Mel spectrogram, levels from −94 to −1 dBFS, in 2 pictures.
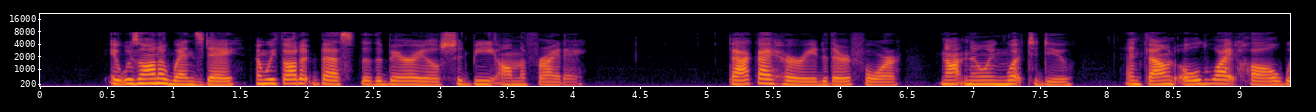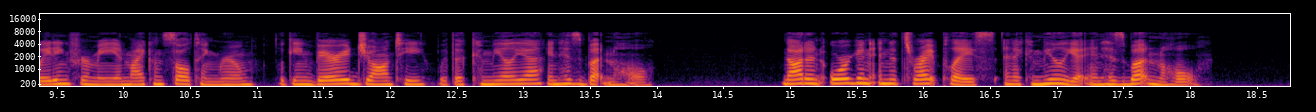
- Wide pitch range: No, average, 3.0 semitones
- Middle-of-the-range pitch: No, high, 195 Hz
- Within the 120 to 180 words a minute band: No, average, 200 wpm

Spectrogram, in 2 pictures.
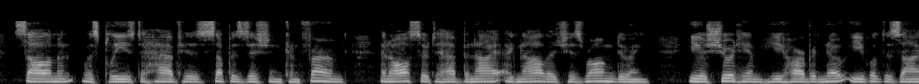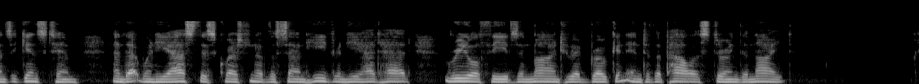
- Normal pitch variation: No, narrow, 1.9 semitones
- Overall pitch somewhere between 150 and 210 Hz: No, low, 125 Hz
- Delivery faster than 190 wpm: No, average, 175 wpm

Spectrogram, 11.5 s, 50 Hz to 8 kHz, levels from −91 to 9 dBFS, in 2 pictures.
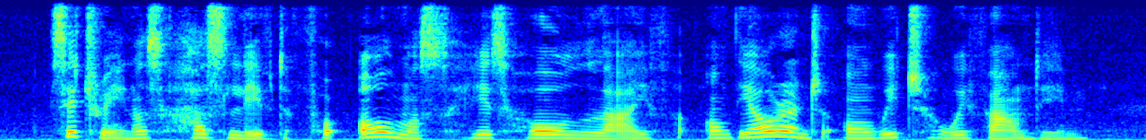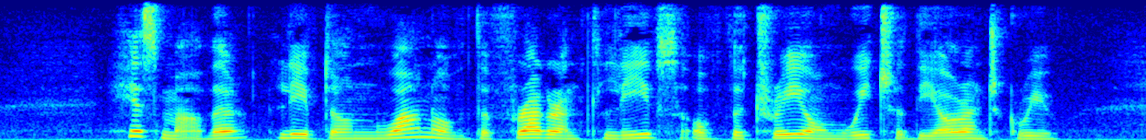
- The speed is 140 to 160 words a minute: No, average, 175 wpm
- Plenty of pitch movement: No, average, 3.3 semitones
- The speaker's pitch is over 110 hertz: Yes, medium, 185 Hz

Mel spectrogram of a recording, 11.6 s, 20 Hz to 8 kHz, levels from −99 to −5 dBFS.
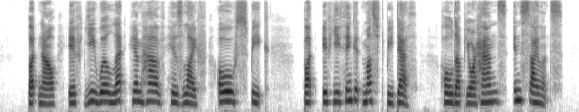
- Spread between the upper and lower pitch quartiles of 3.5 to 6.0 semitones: No, narrow, 2.5 semitones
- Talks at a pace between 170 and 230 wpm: No, slow, 135 wpm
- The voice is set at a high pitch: Yes, high, 205 Hz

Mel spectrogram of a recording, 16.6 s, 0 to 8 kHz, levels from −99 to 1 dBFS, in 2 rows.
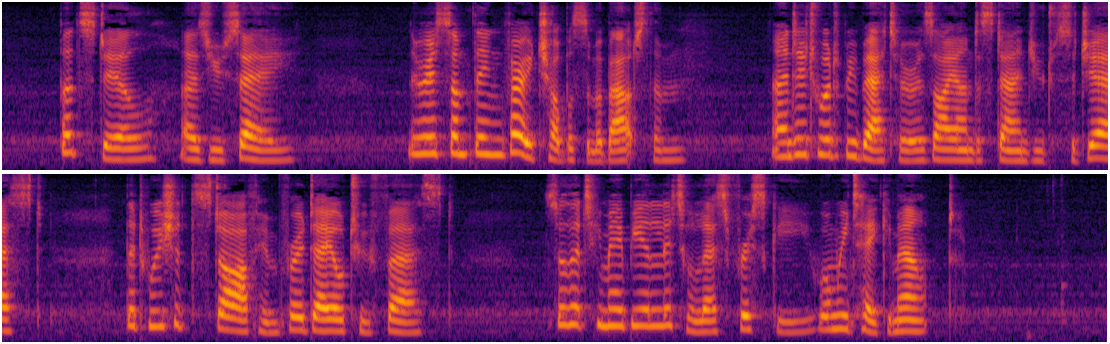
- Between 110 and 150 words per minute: No, average, 175 wpm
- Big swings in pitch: Yes, wide, 7.3 semitones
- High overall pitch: Yes, high, 210 Hz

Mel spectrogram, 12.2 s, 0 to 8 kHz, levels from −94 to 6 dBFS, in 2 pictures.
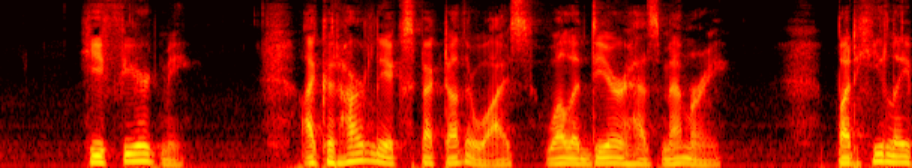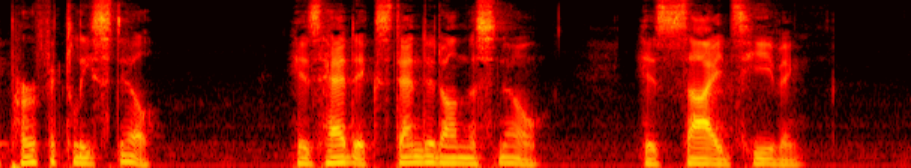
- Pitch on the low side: Yes, very low, 95 Hz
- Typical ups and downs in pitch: Yes, average, 4.1 semitones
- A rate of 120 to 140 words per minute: Yes, slow, 135 wpm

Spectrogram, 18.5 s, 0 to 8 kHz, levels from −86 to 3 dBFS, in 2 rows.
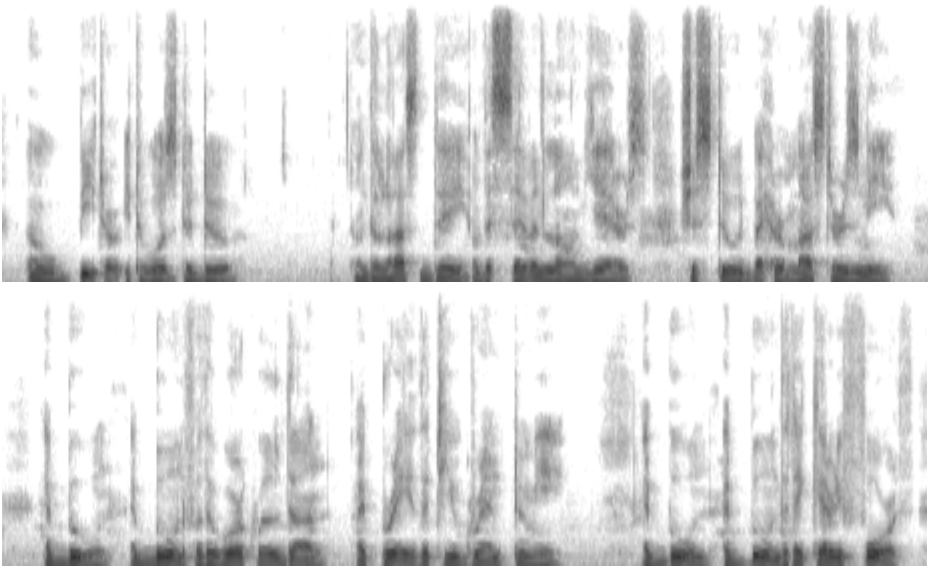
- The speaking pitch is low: Yes, low, 105 Hz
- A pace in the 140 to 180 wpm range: Yes, average, 155 wpm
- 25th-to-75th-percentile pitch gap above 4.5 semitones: Yes, average, 4.9 semitones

